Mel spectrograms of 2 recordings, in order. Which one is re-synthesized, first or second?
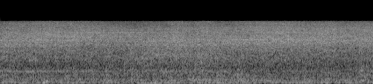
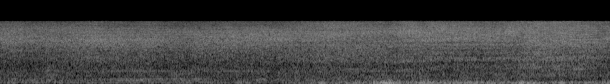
first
